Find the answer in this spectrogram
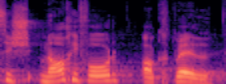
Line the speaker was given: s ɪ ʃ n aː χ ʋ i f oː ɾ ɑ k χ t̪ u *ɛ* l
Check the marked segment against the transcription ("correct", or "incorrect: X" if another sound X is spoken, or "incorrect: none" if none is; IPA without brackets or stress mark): correct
